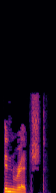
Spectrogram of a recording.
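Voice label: "enriched", British English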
